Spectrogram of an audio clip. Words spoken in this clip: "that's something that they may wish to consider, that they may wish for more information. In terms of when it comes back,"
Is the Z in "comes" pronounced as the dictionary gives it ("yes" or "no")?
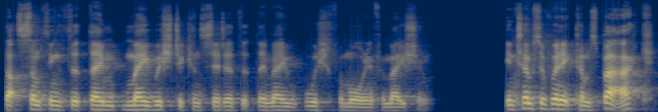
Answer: yes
